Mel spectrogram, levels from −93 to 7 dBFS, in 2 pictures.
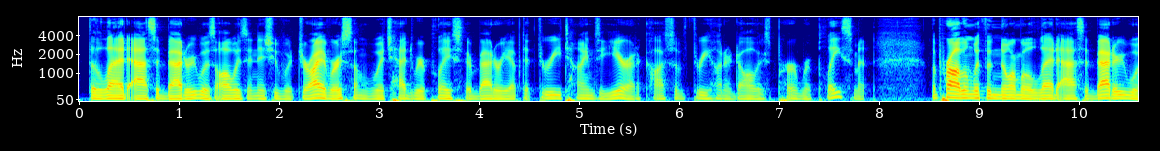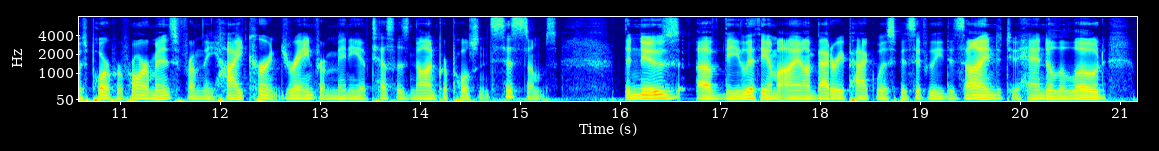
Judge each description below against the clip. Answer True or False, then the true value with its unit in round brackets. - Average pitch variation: False (2.3 semitones)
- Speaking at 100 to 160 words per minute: False (195 wpm)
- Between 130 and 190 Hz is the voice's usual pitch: False (100 Hz)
